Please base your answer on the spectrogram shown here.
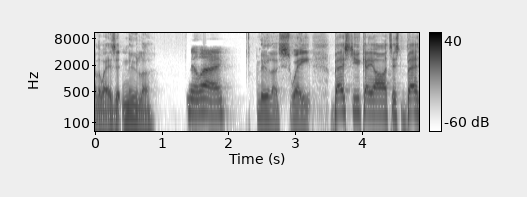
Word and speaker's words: Nula: Am I pronouncing that right, by the way? Is it NULA? NULA.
